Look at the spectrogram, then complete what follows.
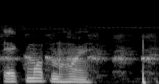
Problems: none marked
